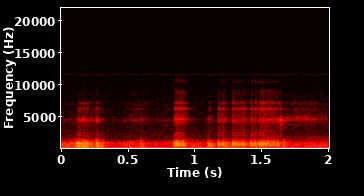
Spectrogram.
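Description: A steady low electrical hum with faint room noise and some weak scratchy sounds; no distinct clicks or knocks stand out.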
